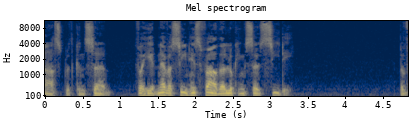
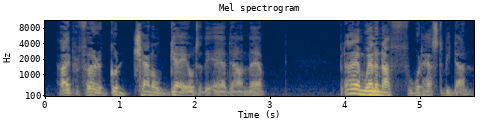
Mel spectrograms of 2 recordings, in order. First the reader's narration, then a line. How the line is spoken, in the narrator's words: he answered hoarsely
